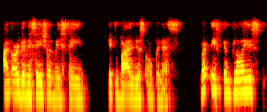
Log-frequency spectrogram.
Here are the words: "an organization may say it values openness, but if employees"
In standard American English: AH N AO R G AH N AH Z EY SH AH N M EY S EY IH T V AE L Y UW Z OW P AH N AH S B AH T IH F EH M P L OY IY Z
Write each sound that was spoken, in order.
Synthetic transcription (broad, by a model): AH N AO R G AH N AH S EY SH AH N M EY S EY IH T V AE L Y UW S OW P AH N AH S B AH T IH F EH M P L OY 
